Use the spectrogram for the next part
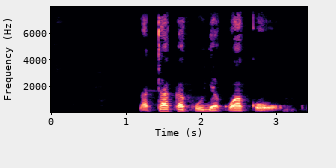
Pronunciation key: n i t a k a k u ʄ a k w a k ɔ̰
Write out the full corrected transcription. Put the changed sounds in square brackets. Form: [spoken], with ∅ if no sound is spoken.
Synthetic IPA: n [a] t a k a k u ʄ a k w a k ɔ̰

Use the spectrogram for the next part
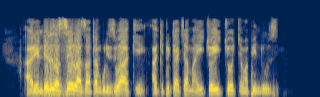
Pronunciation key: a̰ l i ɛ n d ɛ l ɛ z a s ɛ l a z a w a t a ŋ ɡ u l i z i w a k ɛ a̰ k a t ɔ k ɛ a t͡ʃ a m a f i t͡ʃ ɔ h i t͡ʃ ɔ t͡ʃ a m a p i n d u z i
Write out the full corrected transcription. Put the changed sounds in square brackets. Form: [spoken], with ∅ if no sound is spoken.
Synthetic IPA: a̰ l i ɛ n d ɛ l ɛ z a s ɛ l a z a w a t a ŋ ɡ u l i z i w a k ɛ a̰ k [i] t ɔ k ɛ a t͡ʃ a m a [h] i t͡ʃ ɔ h i t͡ʃ ɔ t͡ʃ a m a p i n d u z i

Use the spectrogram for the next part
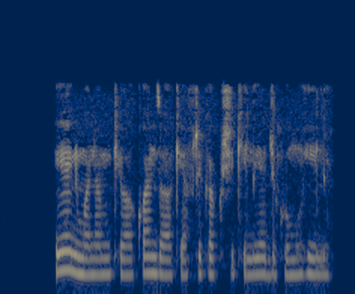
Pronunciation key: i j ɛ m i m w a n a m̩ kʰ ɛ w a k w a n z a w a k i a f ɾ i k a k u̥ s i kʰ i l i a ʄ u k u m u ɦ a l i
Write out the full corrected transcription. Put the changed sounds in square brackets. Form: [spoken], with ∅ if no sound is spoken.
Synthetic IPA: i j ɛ [n] i m w a n a m̩ kʰ ɛ w a k w a n z a w a k i a f ɾ i k a k u̥ [ʃ] i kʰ i l i a ʄ u k u m u ɦ [i] l i

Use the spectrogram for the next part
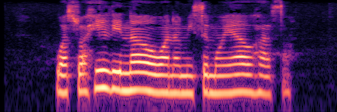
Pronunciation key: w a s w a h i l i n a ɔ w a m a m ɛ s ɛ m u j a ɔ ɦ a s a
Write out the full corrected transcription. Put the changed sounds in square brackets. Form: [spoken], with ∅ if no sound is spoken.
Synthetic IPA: w a s w a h i l i n a ɔ w a [n] a m [i] s ɛ m [ɔ] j a ɔ ɦ a s a

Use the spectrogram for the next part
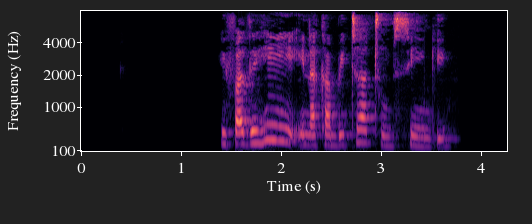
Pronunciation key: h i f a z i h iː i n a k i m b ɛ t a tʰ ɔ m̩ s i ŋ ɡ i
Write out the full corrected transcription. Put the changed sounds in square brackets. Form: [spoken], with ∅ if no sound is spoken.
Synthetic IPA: h i f a [ð] i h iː i n a k [a] m b [i] t a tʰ [u] m̩ s i ŋ ɡ i

